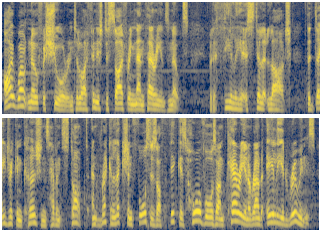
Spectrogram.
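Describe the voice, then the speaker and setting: An actor playing an earnest, scholarly investigator in a fantasy video game, talking in a thoughtful, deliberate, explanatory way. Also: male voice, a little high, lively intonation, a little mellow. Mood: earnest, pondering.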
